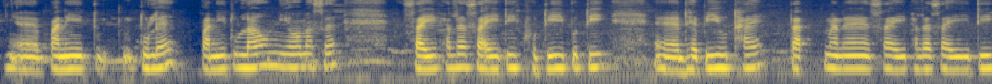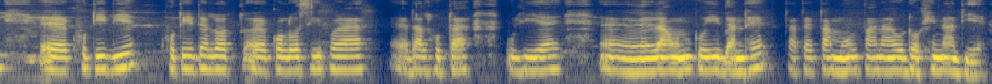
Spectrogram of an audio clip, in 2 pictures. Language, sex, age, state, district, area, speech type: Assamese, female, 60+, Assam, Lakhimpur, urban, spontaneous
